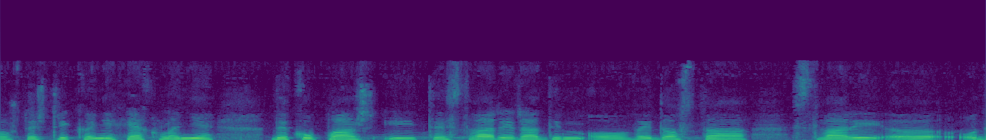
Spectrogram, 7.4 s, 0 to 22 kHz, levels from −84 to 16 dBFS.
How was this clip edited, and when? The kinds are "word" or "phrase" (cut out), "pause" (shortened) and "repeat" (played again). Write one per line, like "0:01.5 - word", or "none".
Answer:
none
